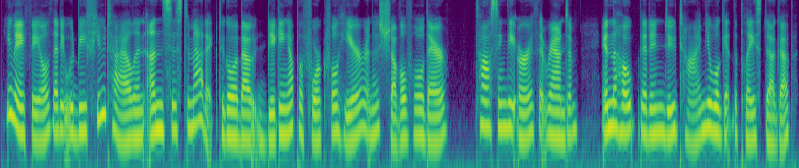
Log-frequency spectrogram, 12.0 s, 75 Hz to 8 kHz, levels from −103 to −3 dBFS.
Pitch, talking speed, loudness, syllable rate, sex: 195 Hz, 205 wpm, -19 LUFS, 5.2 syllables/s, female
